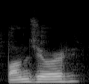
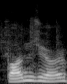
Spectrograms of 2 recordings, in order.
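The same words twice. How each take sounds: First: Said in the usual way. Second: Bonjour said louder, French style; French greeting. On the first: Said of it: "which means hello". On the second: Shown as a demonstration. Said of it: "in French".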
